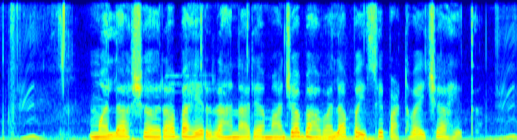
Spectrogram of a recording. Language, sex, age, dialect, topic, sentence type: Marathi, female, 31-35, Standard Marathi, banking, statement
